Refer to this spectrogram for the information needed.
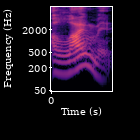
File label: "alignment", Medical English; əˈlaɪn.mənt; uh-LIGN-muhnt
